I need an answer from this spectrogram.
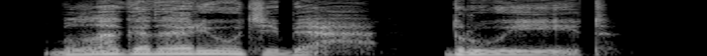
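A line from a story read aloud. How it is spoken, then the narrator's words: Hissing. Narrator (Russian): прошипел Полоз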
